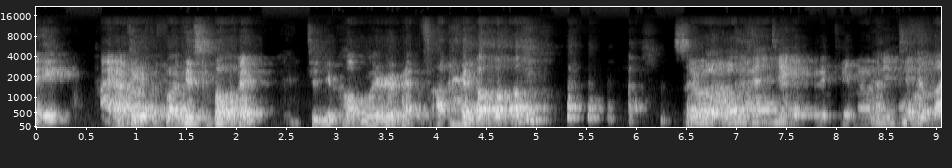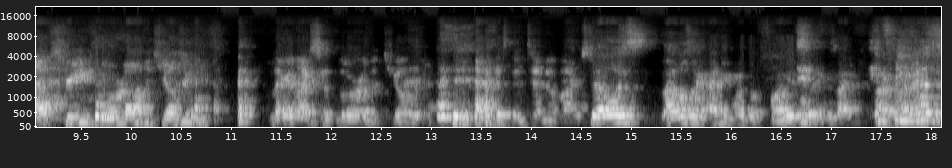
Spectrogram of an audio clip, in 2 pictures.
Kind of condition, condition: fault, poor microphone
